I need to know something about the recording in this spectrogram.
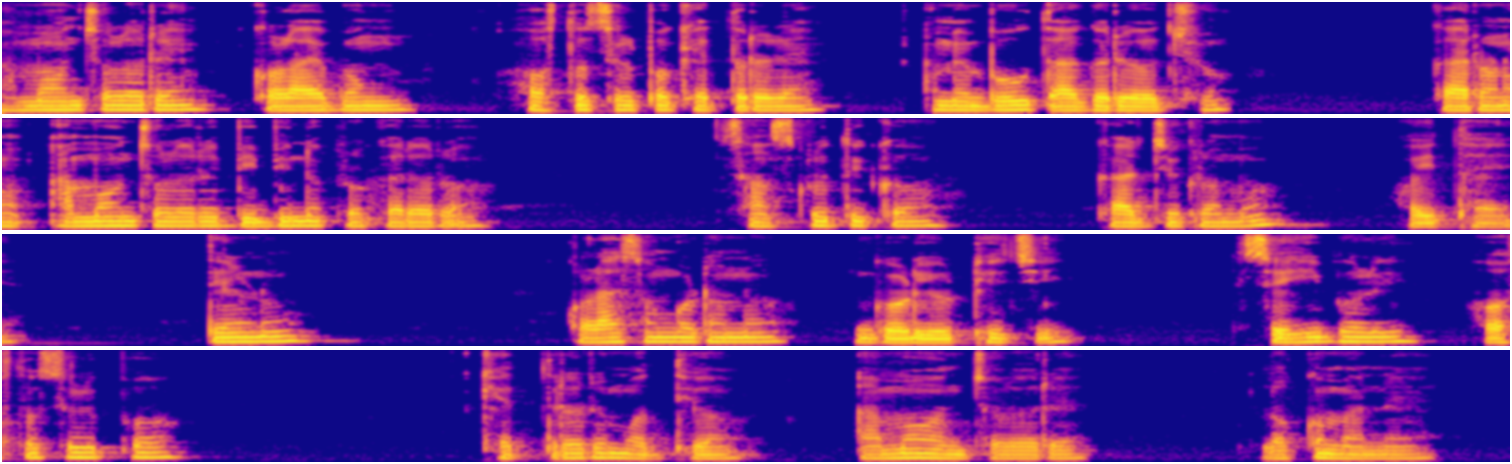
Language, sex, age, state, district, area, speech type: Odia, male, 18-30, Odisha, Kandhamal, rural, spontaneous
